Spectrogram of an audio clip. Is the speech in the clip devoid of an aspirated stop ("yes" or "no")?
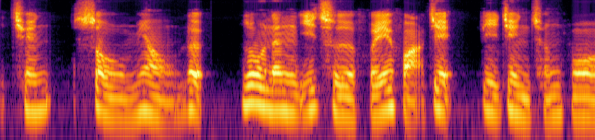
no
